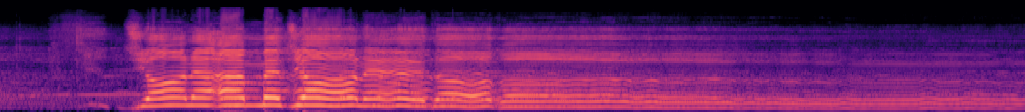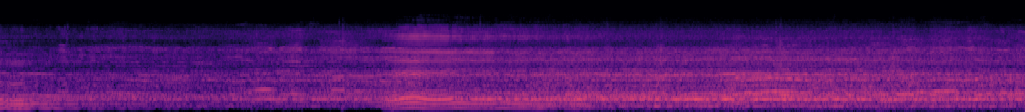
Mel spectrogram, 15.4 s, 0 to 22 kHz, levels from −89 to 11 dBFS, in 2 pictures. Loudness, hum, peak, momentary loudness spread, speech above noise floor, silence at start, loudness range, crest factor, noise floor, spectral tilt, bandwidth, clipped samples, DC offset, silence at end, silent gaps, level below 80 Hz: -15 LUFS; none; -2 dBFS; 24 LU; 31 dB; 0.15 s; 24 LU; 18 dB; -46 dBFS; -2.5 dB/octave; 16 kHz; under 0.1%; under 0.1%; 0 s; none; -68 dBFS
